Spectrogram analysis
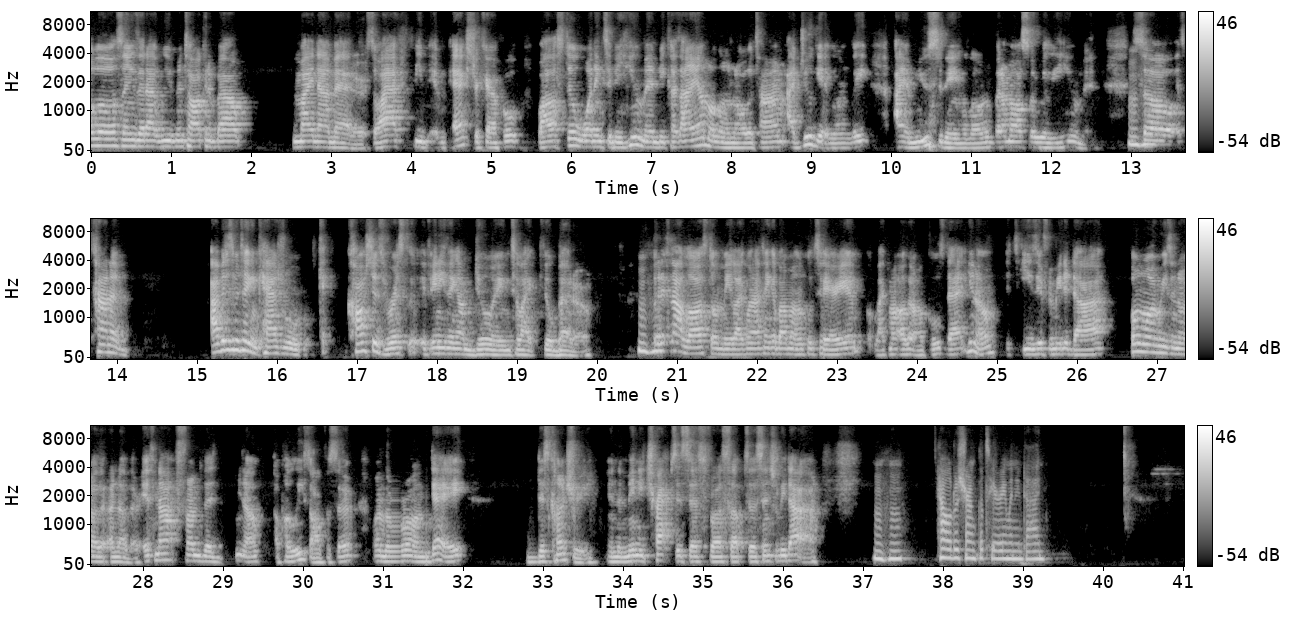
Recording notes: The writer joined me live on Zoom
